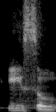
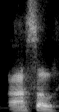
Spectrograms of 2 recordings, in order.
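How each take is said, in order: First: The name begins with an 'eh' vowel. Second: The name begins with an 'ah' vowel. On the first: The speaker calls it wrong. "Esel, we'll call it" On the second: The speaker calls it right. "yes, it's pronounced Assel"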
